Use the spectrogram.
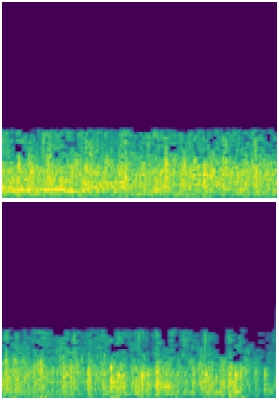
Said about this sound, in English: Why don't you clap your hands if you're looking forward to the coming of the Lord?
